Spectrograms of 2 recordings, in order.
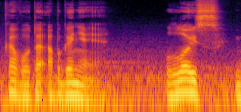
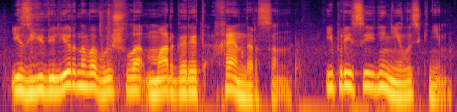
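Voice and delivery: ordinary delivery

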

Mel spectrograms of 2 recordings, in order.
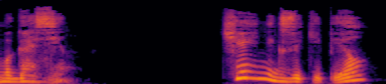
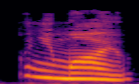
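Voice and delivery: high-pitched, mildly sorrowful; a touch of sadness, voice lifted; sad; 8 semitones higher, 4 dB louder, slower than usual. A narrator's reading. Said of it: "грустно сказала мисс Лафос". (грустно, высоким голосом)

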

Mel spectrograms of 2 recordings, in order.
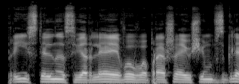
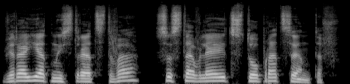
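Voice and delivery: ship computer voice; 5 semitones higher, slower than usual. Acted. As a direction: report evenly like a ship's AI. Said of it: "мягкий женский голос".

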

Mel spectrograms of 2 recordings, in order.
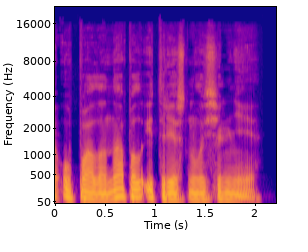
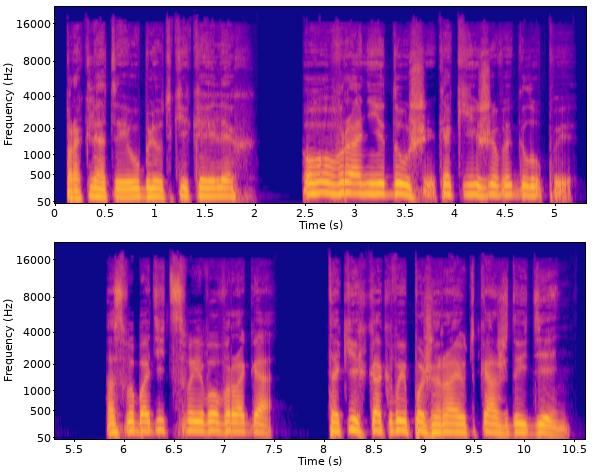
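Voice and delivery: scornful goblin king; 7 semitones higher than usual. Acted. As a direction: rant down at the fools. Goblin king's contemptuous rant.

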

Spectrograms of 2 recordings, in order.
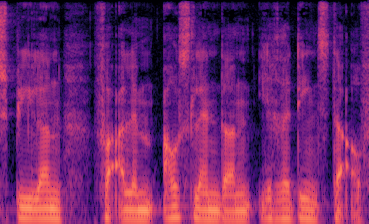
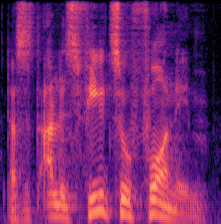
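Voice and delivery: put-on higher, emphatic old matriarch; bossy old Babuschka; 5 semitones higher, 3 dB louder than usual. Babuschka rejecting the hotel's fancy bedding, bossy and emphatic. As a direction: order the servants about imperiously.

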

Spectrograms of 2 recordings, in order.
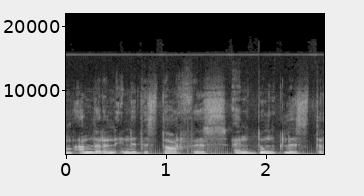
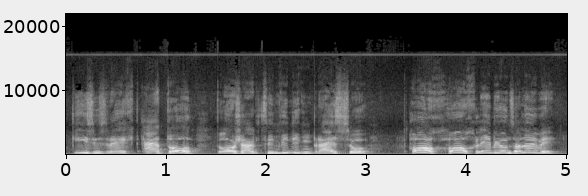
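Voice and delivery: put-on high, loud children's cheering; excited kids bawl their hurrah; 12 semitones higher, 5 dB louder than usual. A narrator's reading. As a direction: cheer wildly for the lion. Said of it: "plärrten".

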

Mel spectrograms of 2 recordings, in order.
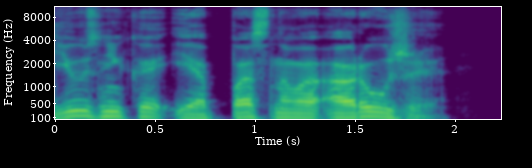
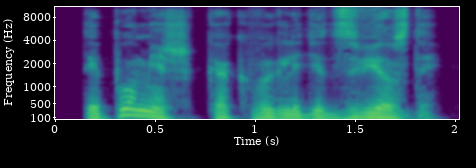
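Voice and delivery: ordinary delivery, nothing marked

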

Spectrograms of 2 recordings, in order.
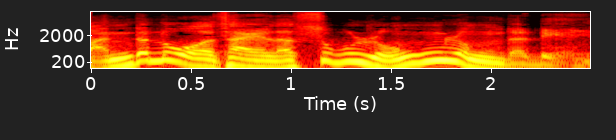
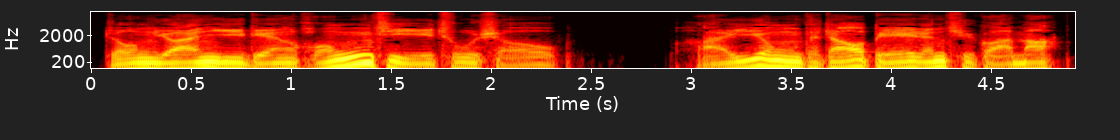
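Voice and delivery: low, easy hero voice; composed low-pitched reassurance; unruffled amusement; 7 semitones lower than usual. A narrator's reading. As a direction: answer calmly, pitched well down. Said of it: "楚留香笑了笑".

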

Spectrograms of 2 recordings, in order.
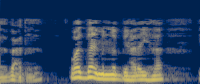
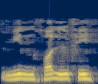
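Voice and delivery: ordinary delivery

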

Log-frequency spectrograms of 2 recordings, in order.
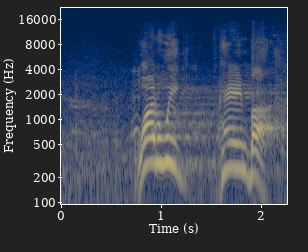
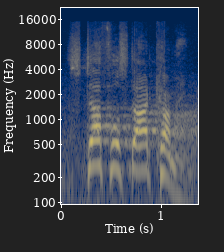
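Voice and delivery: ordinary talk, nothing marked

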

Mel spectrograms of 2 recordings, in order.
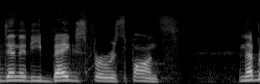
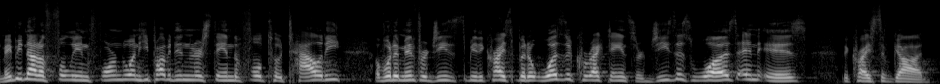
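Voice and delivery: usual speaking voice

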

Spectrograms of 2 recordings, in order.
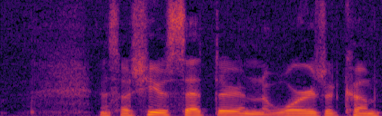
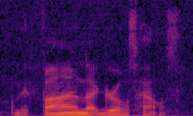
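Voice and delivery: plain reading voice

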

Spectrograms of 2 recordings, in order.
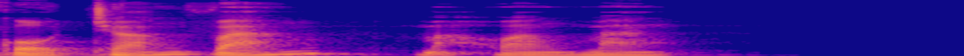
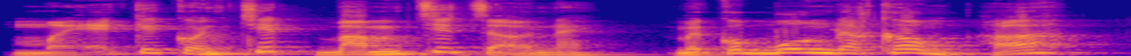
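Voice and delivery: high furious shout, building louder; enraged yelling; 9 semitones higher, 5 dB louder than usual. A narrator's reading. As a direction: curse and demand to be let go. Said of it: "điên tiết quát lớn".

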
